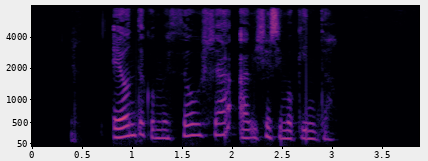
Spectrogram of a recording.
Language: Galician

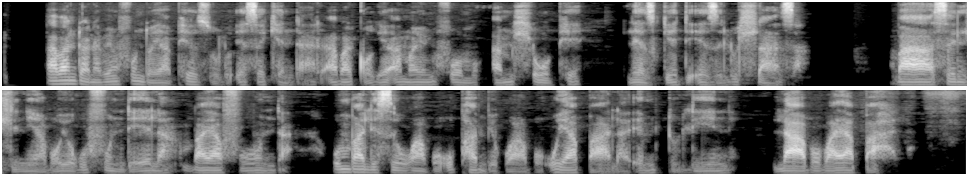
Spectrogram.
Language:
North Ndebele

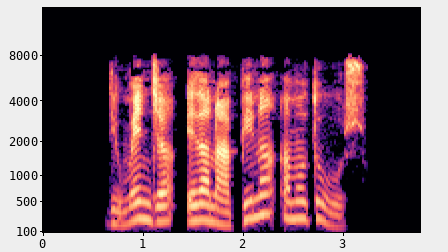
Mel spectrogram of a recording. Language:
Catalan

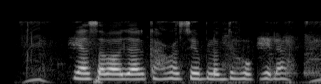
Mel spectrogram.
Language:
Bhojpuri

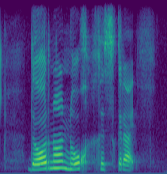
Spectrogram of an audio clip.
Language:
Afrikaans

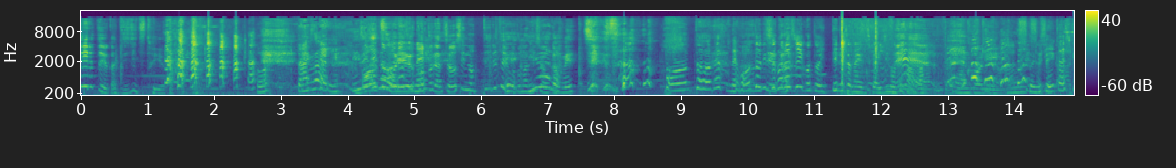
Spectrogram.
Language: Japanese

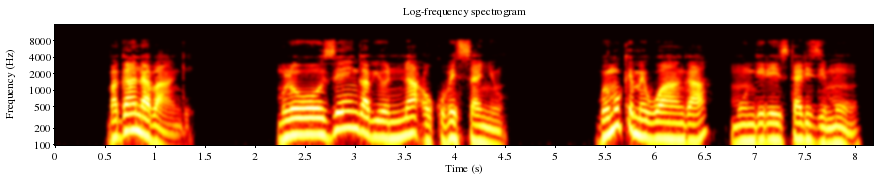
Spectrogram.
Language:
Ganda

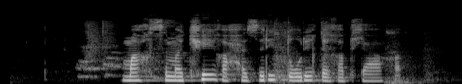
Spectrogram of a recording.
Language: Kabardian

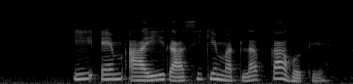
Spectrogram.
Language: Chhattisgarhi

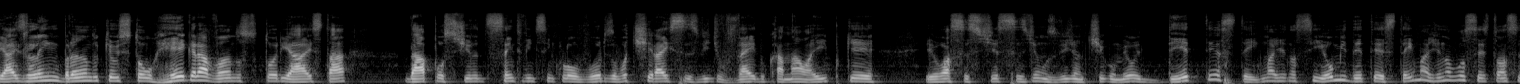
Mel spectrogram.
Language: Portuguese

